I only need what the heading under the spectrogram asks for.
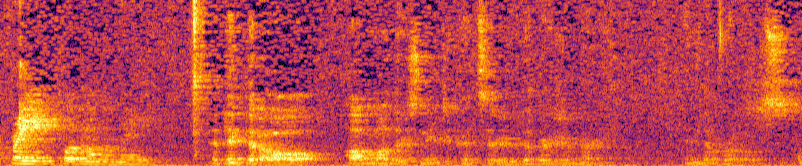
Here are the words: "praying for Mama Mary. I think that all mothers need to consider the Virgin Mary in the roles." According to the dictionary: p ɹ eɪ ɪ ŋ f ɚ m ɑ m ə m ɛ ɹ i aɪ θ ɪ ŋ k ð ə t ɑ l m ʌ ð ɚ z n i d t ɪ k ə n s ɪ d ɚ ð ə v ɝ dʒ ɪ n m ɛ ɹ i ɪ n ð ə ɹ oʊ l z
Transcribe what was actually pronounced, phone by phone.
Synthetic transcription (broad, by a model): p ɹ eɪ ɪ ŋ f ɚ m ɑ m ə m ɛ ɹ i aɪ θ ɪ ŋ k ð ə t ɑ l m ʌ ð ɚ z n i d t ɪ k ə n s ɪ d ɚ ð ə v ɝ ʒ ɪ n m ɛ ɹ i ɪ n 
